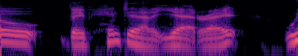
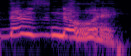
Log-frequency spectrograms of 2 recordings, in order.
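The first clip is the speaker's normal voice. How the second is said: higher and louder, still laughing; laughing disbelief; 13 semitones higher, 5 dB louder, slower than usual. Real, not acted. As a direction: blurt it out through the laugh. Laughing at an open secret.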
